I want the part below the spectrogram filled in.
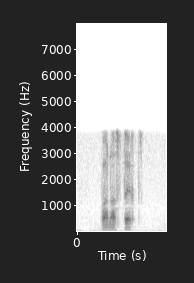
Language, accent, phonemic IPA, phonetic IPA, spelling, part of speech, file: Armenian, Eastern Armenian, /bɑnɑsˈteχt͡s/, [bɑnɑstéχt͡s], բանաստեղծ, noun, Hy-բանաստեղծ.ogg
- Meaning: poet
